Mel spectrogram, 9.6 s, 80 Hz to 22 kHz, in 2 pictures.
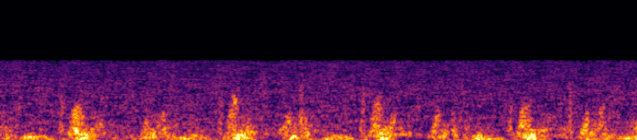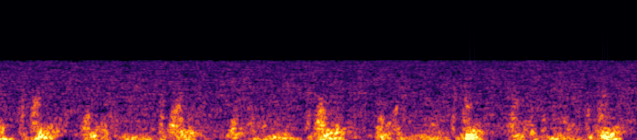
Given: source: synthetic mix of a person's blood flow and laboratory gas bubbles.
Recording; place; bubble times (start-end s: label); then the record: Doppler ultrasound of blood flow; precordium
no bubbles
From the record:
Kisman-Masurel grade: 000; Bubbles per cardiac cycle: 0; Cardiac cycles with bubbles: 0%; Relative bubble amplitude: no bubbles discernible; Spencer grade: 0 (complete lack of bubble signals)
